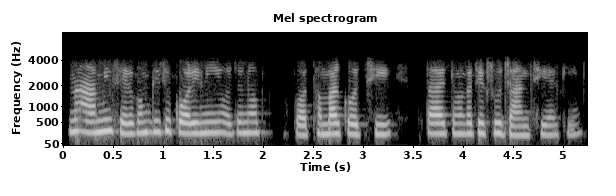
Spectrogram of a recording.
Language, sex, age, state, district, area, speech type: Bengali, female, 18-30, West Bengal, Jhargram, rural, conversation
